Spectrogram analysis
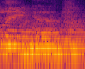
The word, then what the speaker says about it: linger: Now pronunciation wise, there's one thing that a lot of people don't realize that this is not as, this here is not a gur in either of these. Linger. Linger. Linger.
